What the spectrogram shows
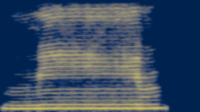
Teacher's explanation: दोनों होठों के खुश्की वाले हिस्से से ये हर्फ अदा होता है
